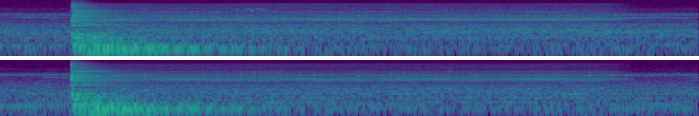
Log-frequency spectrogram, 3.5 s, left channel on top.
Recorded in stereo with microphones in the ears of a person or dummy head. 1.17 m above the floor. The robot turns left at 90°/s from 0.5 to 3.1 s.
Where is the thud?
35° right, 1.7 m; by 1.3 s 105° right, 1.7 m.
